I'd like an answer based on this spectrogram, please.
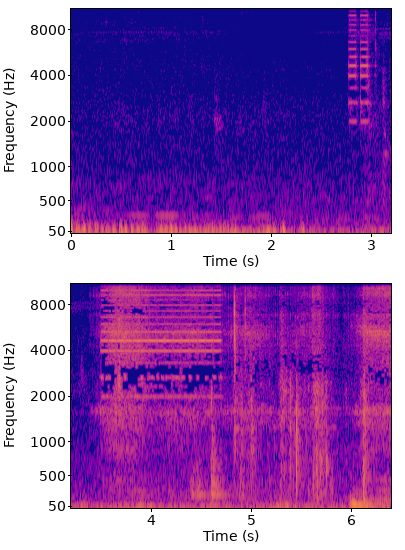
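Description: Electronic carp bite alarm sounding a steady high tone: it starts suddenly about three seconds in, breaks briefly, then holds for about a second, the signal of a fish taking line. Low rumble and a few knocks come before and after it.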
